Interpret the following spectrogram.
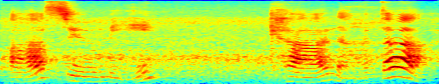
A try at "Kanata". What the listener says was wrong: I heard a D, not a T.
